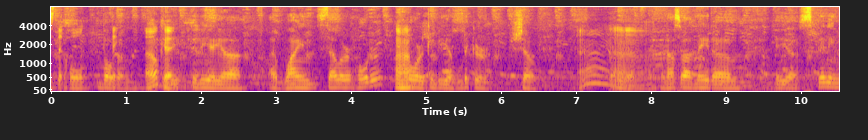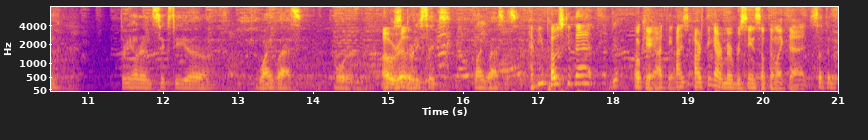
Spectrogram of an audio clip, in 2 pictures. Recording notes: Live Networking Event at Baker Street Pub. At a live event in The Woodlands TX.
